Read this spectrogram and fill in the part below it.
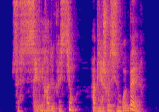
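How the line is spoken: Anxious murmur. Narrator (French): murmura-t-il angoissé

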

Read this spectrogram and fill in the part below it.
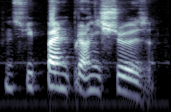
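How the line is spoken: Whining. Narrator (French): gémit Lottie

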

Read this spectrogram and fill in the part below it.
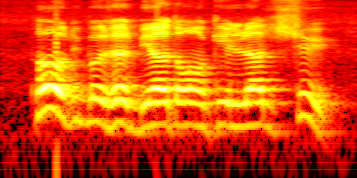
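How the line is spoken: Laughing exclamation. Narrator (French): s'écria Denner en riant

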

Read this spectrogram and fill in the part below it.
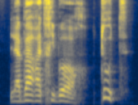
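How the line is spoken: Shouted command. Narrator (French): cria le capitaine

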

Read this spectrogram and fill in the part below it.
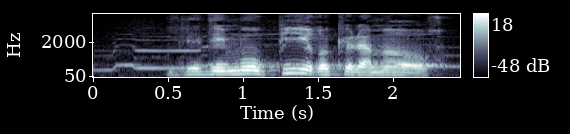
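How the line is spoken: Somber, annoyed voice. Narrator (French): dit Duncan d'une voix sombre et comme importuné de ses sollicitations

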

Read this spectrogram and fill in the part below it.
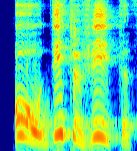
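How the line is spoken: Queen exclaiming. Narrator (French): s'écria la reine

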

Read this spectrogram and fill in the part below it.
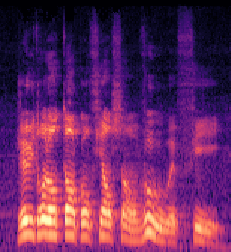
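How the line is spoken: Harsh exclamation. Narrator (French): s'écria-t-il durement

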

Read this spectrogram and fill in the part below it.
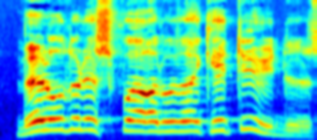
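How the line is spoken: Exclaiming. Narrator (French): s'exclama-t-il

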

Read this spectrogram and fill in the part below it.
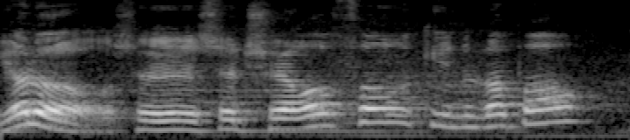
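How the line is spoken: Exclaimed. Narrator (French): apercevant tout à coup le pansement qui lui recouvrait une partie du front, il s'exclama

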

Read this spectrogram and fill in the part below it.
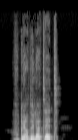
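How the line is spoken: Judge, trembling with astonishment. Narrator (French): s'écria le juge tout tremblant de stupéfaction

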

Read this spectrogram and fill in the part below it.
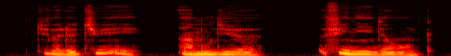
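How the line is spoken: Exclaiming. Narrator (French): s'écriait Madame Arnoux

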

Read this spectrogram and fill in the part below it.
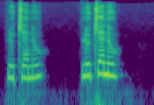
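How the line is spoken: Sudden cry. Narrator (French): s'écria tout à coup Jem West

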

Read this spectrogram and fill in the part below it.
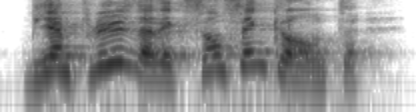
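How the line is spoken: Cold retort. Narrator (French): répliqua Jingle froidement

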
